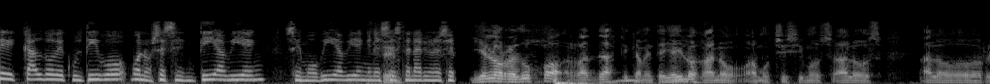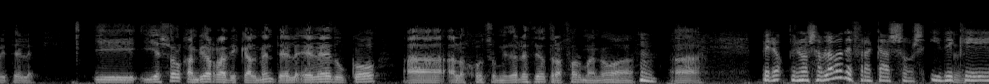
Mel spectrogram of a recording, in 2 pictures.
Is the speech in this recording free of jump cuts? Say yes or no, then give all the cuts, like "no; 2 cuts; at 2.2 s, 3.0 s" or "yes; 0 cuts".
no; 1 cut; at 4.5 s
